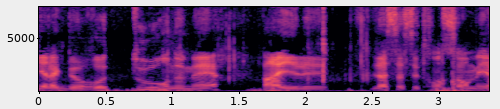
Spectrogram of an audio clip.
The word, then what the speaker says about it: Retournemer: Après, il y a le lac de Retournemer. Pareil, là, ça s'est transformé. Alors, l'écriture a changé en MER et la prononciation est exactement pareil, en mer.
